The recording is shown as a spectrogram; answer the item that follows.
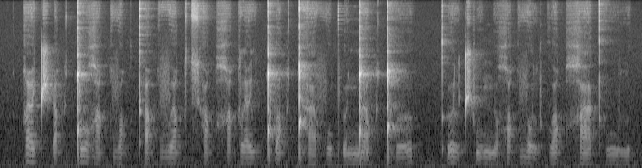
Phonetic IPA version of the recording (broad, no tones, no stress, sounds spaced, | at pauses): q i t͡ʃʼ i q ǃ u ʁ a q v u q kʼ a q v ɨ q t͡sʰ ɵ q χ ɨ q l i l ǃʼ u q ǃʰ a f o pʼ ɵ ŋ͡ǃ ʉ q ǃʰ ɵ | kʼ ɵ l t͡ʃʼ u ŋ ʉ χ u q v o l k u q χ a kʰ u l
